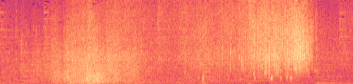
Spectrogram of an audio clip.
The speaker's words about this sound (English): Uh-oh, here comes a wave.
